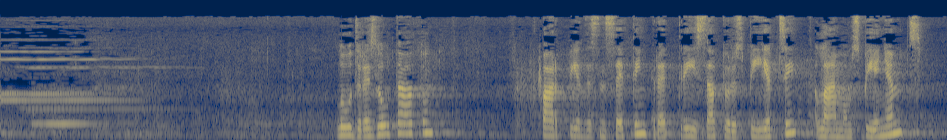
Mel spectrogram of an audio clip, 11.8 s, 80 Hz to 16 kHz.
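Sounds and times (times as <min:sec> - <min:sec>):
parliament chamber bell ringing before vote: 0:00.0 - 0:02.6
speech: 0:04.2 - 0:05.5, 0:06.8 - 0:11.6.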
